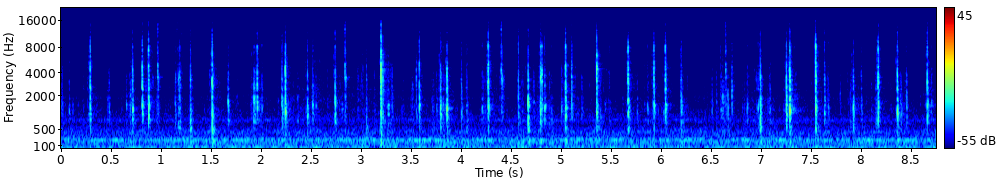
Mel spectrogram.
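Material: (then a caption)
Plastic. Fingertips of both hands type on a full-size white plastic computer keyboard with hollow keys resting on a wooden desk, the left hand on the letter keys and the right moving to the number pad. About 36 quick, bright, clacky keystrokes come in an uneven rhythm, each dying away almost instantly. A faint steady low hum sits underneath.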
